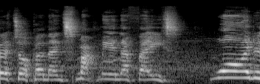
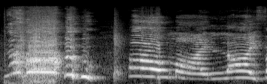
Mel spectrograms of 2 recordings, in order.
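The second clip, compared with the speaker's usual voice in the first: very high, loud laughing shriek of relief; laughing scream; 6 semitones higher, 11 dB louder, much slower than usual. Real, not acted. Gamer shrieking with laughter as the striker misses, relieved.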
